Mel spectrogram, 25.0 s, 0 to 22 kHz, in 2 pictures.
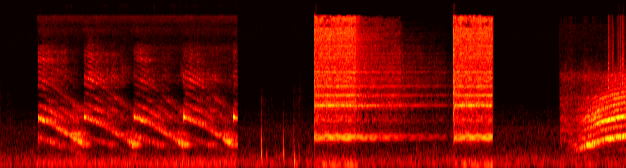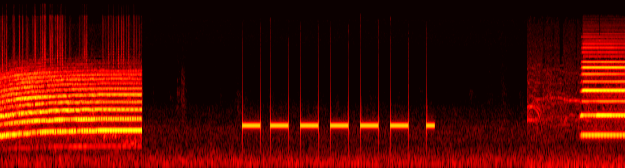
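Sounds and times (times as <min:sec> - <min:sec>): siren-like alarm tone: 0:00.8 - 0:04.8, 0:06.3 - 0:09.9, 0:11.2 - 0:15.4, 0:23.1 - 0:25.0
short beeps: 0:06.3 - 0:09.9.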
